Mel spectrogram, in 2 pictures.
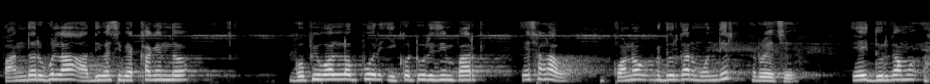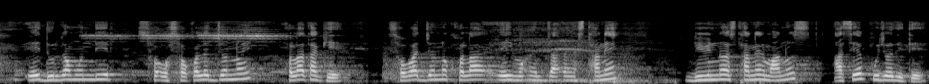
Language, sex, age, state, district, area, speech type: Bengali, male, 45-60, West Bengal, Jhargram, rural, spontaneous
